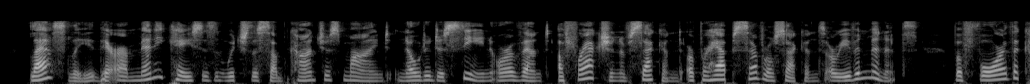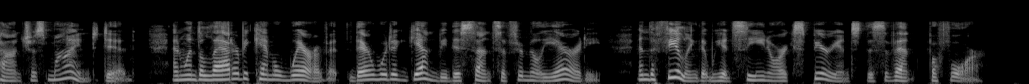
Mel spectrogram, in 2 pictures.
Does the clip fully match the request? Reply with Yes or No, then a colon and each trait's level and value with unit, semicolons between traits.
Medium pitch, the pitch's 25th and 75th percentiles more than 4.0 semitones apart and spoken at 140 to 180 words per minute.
No: high, 195 Hz; average, 4.5 semitones; average, 170 wpm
